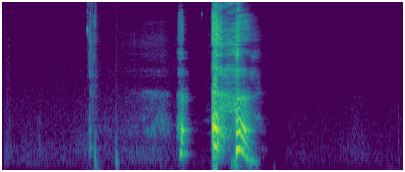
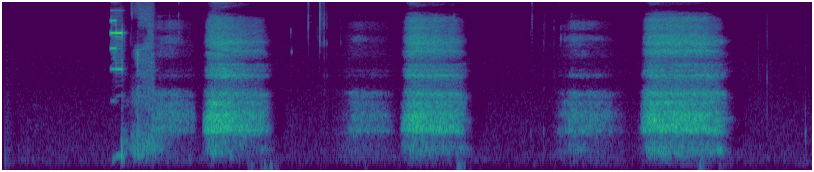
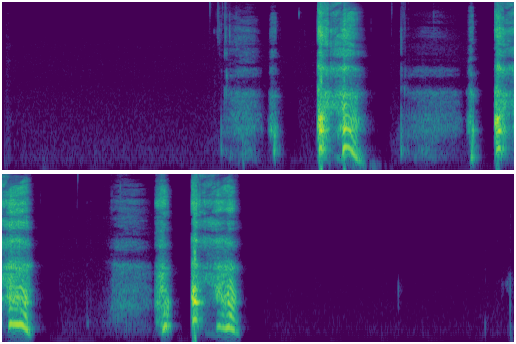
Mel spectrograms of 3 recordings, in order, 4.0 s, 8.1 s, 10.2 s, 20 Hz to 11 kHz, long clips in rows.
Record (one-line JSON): {"cough_length": "4.0 s", "cough_amplitude": 32768, "cough_signal_mean_std_ratio": 0.2, "exhalation_length": "8.1 s", "exhalation_amplitude": 4967, "exhalation_signal_mean_std_ratio": 0.45, "three_cough_length": "10.2 s", "three_cough_amplitude": 32768, "three_cough_signal_mean_std_ratio": 0.25, "survey_phase": "beta (2021-08-13 to 2022-03-07)", "age": "45-64", "gender": "Female", "wearing_mask": "No", "symptom_none": true, "smoker_status": "Never smoked", "respiratory_condition_asthma": false, "respiratory_condition_other": false, "recruitment_source": "REACT", "submission_delay": "1 day", "covid_test_result": "Negative", "covid_test_method": "RT-qPCR", "influenza_a_test_result": "Negative", "influenza_b_test_result": "Negative"}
